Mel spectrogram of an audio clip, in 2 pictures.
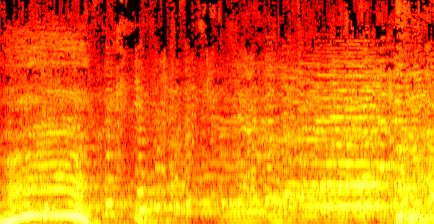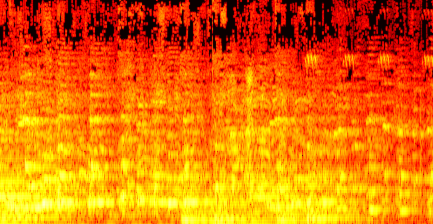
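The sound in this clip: A cow that has waited at a market all day without a buyer lets out a long, low moo at the start, followed by further low tonal sounds with a voice speaking.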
